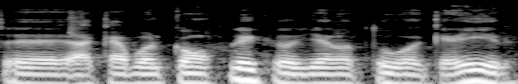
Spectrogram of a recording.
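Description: A man at a fairly slow pace, with monotone, flat intonation. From Puerto Rico. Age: 80s+. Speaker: ophthalmologist. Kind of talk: interview monologue. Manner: halting, many fillers. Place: office. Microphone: lapel.

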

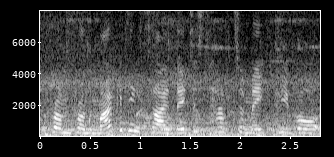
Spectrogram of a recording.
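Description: A woman talks at a fairly quick pace over loud background music. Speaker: interviewee. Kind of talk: interview answer. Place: street.

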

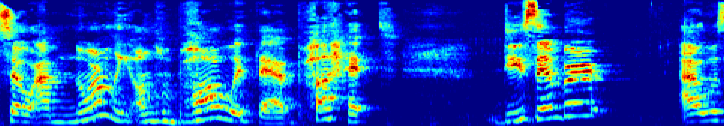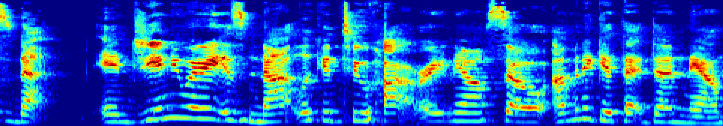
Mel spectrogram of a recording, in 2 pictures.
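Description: Her voice is high and her intonation lively. The woman keeps a moderate pace. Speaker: vlogger. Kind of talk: casual vlog chat. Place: home room. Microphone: phone near.

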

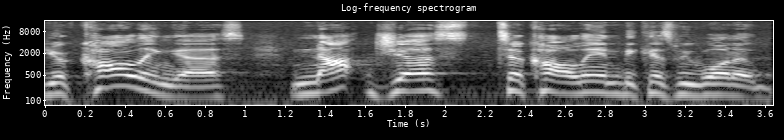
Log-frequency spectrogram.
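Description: Intonation rises and falls in a lively way as a man speaks. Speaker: associate pastor. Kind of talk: enthusiastic on-air address. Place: office. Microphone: lapel.

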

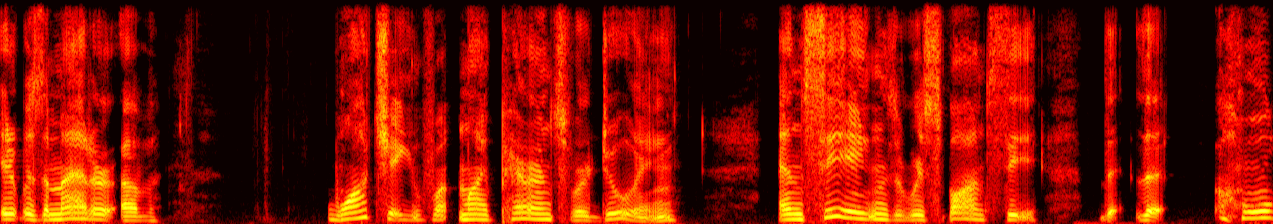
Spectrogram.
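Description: Very slow and fairly low-pitched, a woman speaks with vocal fry and very wide pitch swings on a very clean, dry and close recording with a silent background and no echo. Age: 80s+. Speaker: doctor. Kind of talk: interview answer.

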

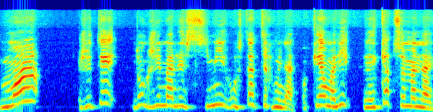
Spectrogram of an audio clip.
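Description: In a Belgian accent, a woman speaks at a fairly quick pace with a dry, close sound and no echo.

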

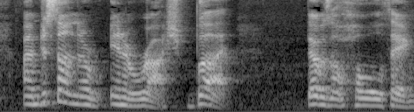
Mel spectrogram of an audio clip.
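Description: A woman's voice with ordinary pitch variation. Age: 20s. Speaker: YouTuber sharing art self-improvement plans. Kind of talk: casual vlog monologue. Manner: casual, filler-heavy. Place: home room.

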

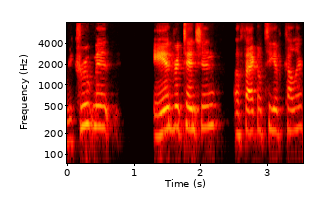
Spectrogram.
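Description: A woman's fairly high-pitched voice comes through with little sound behind it. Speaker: professor and department chair; professor. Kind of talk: panel discussion. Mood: earnest, measured. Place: home room. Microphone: video call.

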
